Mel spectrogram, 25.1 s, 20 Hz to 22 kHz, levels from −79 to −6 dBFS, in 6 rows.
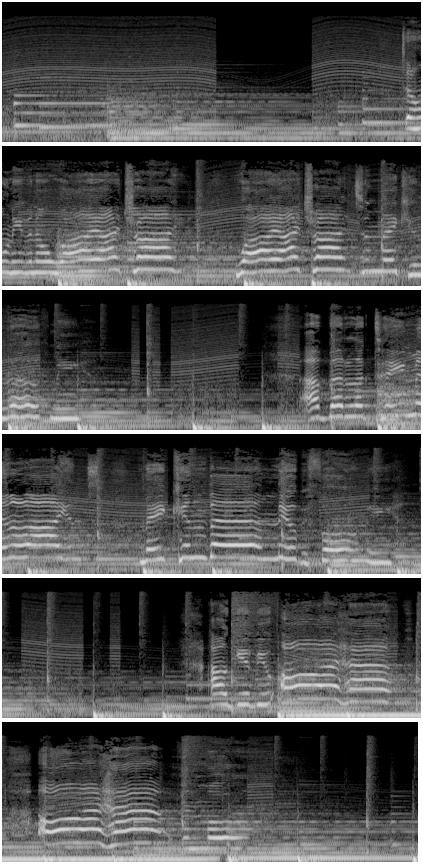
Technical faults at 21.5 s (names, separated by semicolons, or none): computer activity noise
